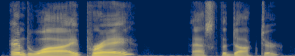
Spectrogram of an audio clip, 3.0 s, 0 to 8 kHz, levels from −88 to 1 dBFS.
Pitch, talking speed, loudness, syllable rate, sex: 150 Hz, 120 wpm, -18 LUFS, 3.9 syllables/s, male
